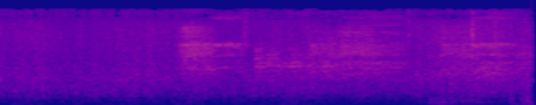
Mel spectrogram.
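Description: Water splashes as a horse swims.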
